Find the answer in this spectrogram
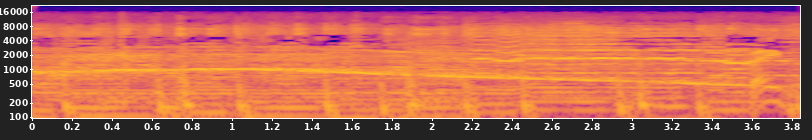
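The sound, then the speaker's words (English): A police squad car siren, giving pursuit of a speeding car, wails loudly and steadily, its tone sliding slowly downward, over a driving rhythmic backing with regular thumping beats throughout. “Hey, you sitting there in your squad car running some radar when a car goes by that about blows the needle off the gauge.”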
